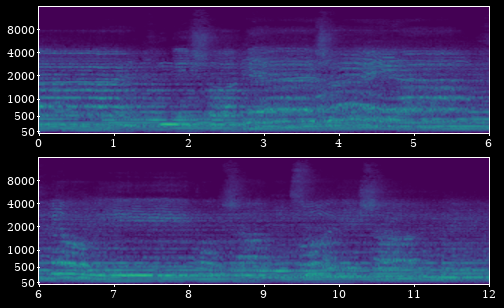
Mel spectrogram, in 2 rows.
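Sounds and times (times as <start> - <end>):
keyboard chords: 0.0 - 12.0
person singing: 0.0 - 12.0.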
